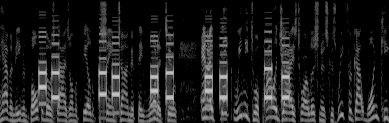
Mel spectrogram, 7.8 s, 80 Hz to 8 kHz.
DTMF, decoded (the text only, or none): 02 54 72 71 31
